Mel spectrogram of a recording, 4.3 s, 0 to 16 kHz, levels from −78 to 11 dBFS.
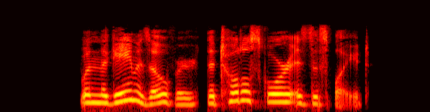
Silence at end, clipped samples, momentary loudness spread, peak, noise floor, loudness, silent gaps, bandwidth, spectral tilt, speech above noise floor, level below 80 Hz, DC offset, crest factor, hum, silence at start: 0.6 s; under 0.1%; 12 LU; -4 dBFS; under -90 dBFS; -19 LUFS; none; 7.8 kHz; -4.5 dB/octave; over 71 dB; -62 dBFS; under 0.1%; 16 dB; none; 0.8 s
